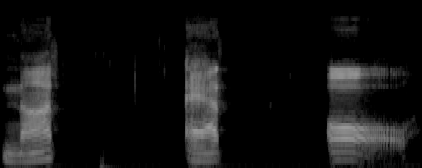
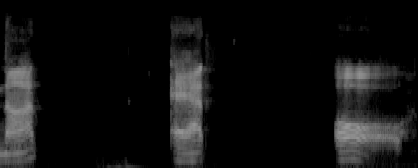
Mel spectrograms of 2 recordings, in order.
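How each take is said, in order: First: The T is stopped, with words kept apart. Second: The T is stopped, with words kept apart.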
